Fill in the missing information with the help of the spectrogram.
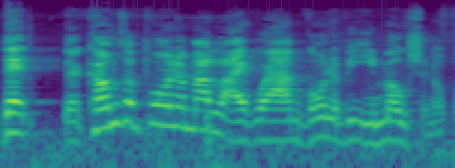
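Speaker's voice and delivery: ordinary talk, nothing marked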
